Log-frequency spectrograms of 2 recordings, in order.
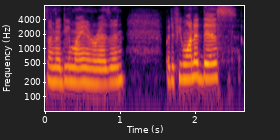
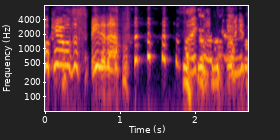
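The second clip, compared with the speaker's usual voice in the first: laughing; 11 semitones higher, 7 dB louder, faster than usual. Real, not acted. Laughing joke about cyclone.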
